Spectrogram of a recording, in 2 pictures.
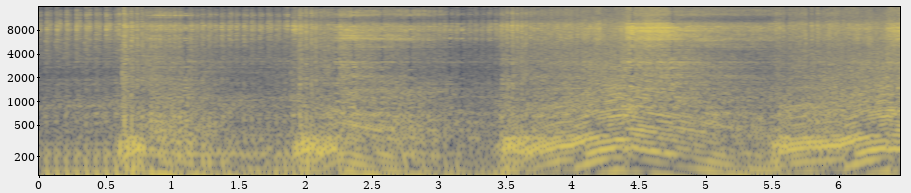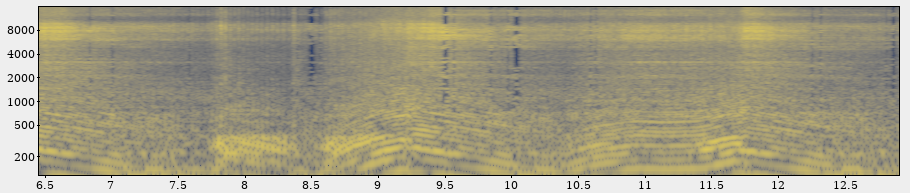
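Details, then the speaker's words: Hard-ridden Honda TRX350TM Rancher ATV, engine previously opened with non-OEM silicone, smokes a lot: repeated blips with revs climbing unevenly and falling back with a rough, stumbling note; not carbureting well. "She's not carbureting real well."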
